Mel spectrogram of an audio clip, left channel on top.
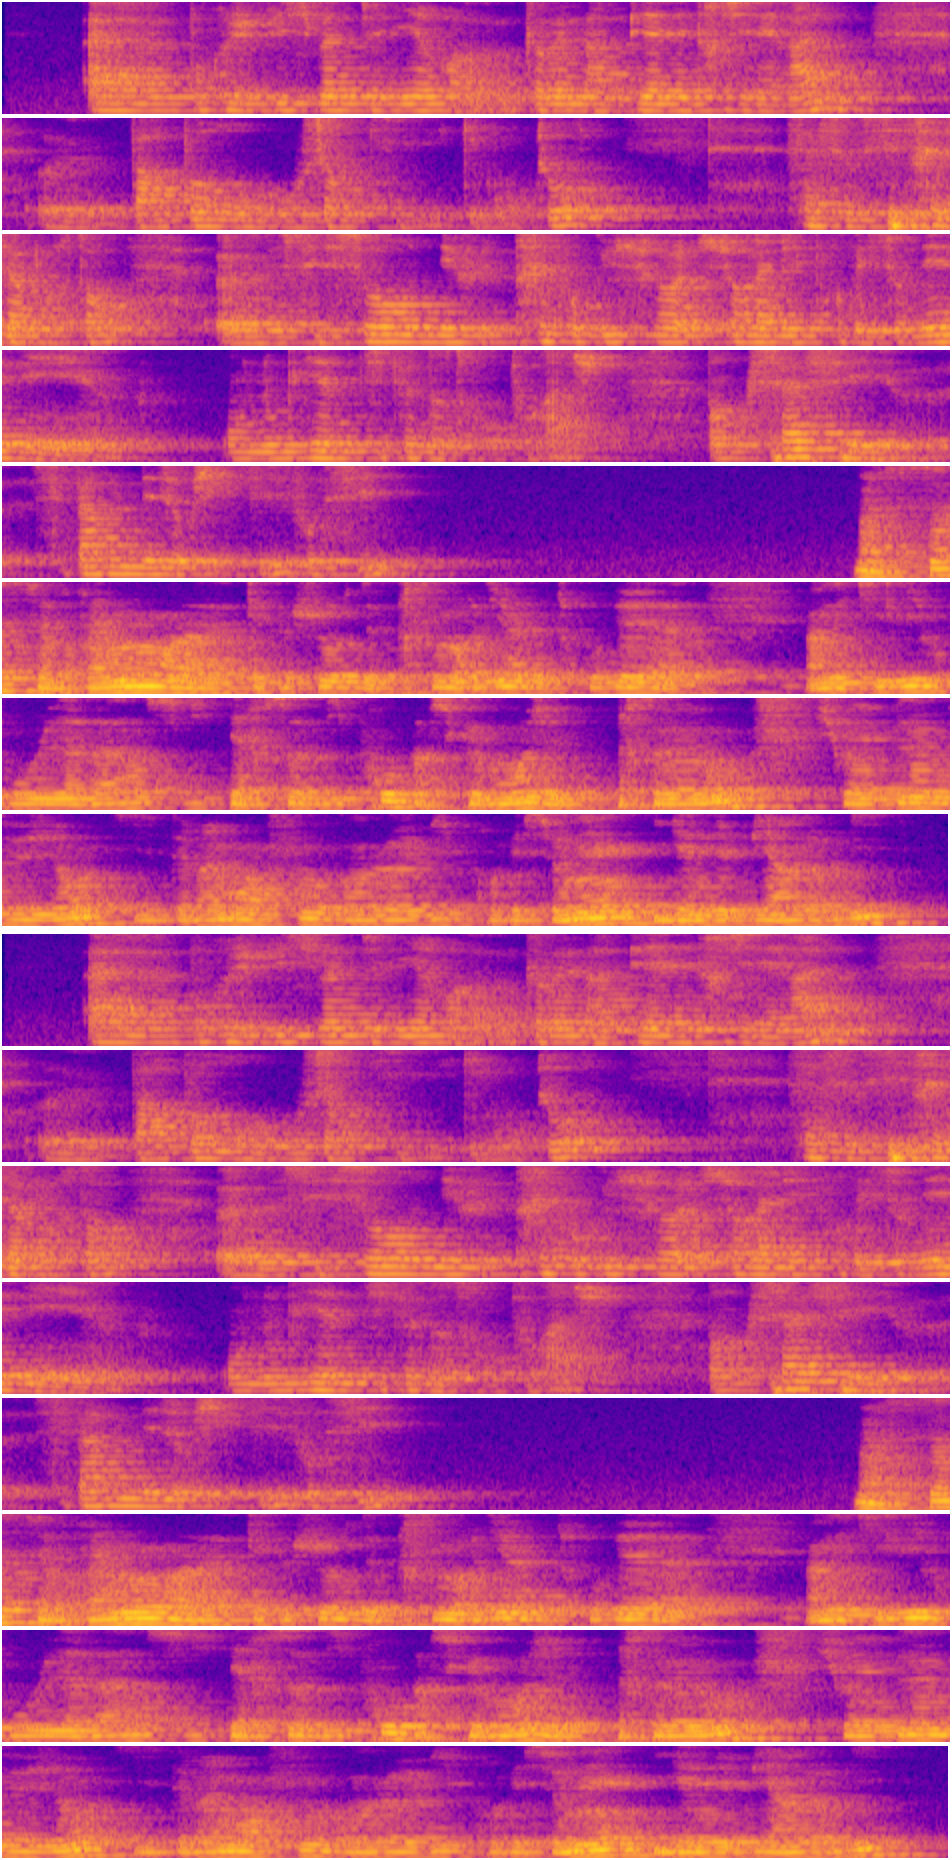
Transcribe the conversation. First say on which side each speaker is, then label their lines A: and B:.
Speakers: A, on the left; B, on the left.
A: euh, pour que je puisse maintenir euh, quand même un bien-être général euh, par rapport aux, aux gens qui, qui m'entourent. Ça, c'est aussi très important. Euh, c'est soit on est f- très focus sur, sur la vie professionnelle et euh, on oublie un petit peu notre entourage. Donc ça, c'est euh, c'est parmi mes objectifs aussi.
B: Bah ça, c'est vraiment euh, quelque chose de primordial de trouver. euh, un équilibre où la balance vie perso, vie pro, parce que moi, je, personnellement, je connais plein de gens qui étaient vraiment à fond dans leur vie professionnelle, ils gagnaient bien leur vie,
